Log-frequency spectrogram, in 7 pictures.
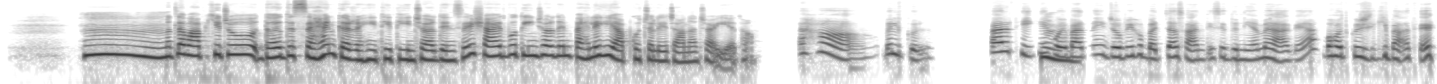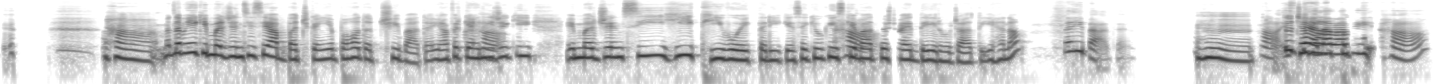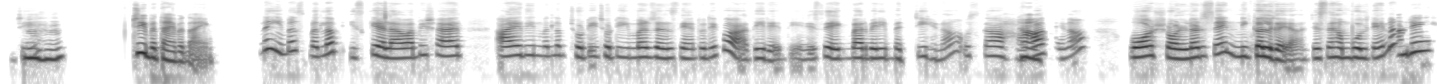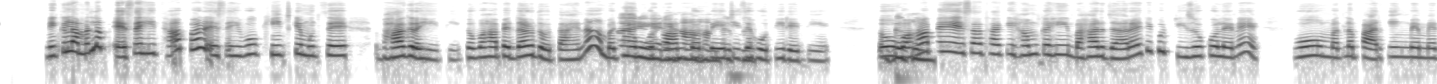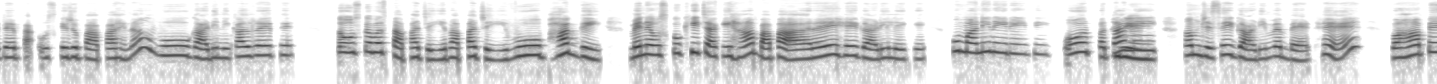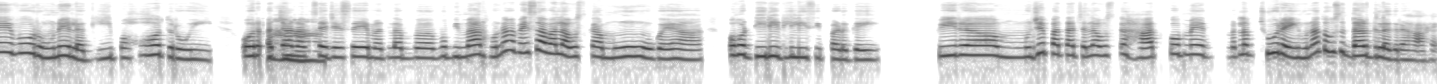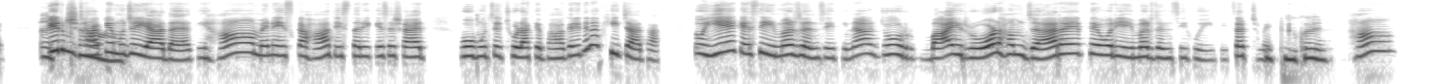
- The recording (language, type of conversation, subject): Hindi, podcast, क्या आपने कभी किसी आपातकाल में ठंडे दिमाग से काम लिया है? कृपया एक उदाहरण बताइए।
- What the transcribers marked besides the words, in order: laughing while speaking: "है"; chuckle; in English: "इमरजेंसी"; in English: "इमरजेंसी"; tapping; in English: "शोल्डर"; other background noise; in English: "इमरजेंसी"; in English: "बाय"; in English: "इमरजेंसी"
